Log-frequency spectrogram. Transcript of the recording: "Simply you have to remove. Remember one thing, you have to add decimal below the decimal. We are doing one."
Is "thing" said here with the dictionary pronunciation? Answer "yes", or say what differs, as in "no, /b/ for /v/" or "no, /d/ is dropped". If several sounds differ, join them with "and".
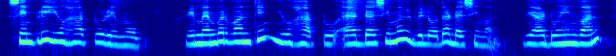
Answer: no, /t/ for /θ/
